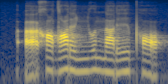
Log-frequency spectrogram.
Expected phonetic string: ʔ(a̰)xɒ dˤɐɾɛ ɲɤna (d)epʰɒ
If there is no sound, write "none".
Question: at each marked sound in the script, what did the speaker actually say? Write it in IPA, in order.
a̰, ɾ

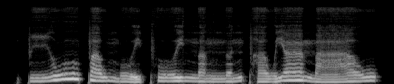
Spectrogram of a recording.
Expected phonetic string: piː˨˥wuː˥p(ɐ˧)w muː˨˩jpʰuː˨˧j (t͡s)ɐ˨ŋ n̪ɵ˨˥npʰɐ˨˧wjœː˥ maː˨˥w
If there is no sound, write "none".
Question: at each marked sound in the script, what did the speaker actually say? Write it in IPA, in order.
ɐ˧, n̪

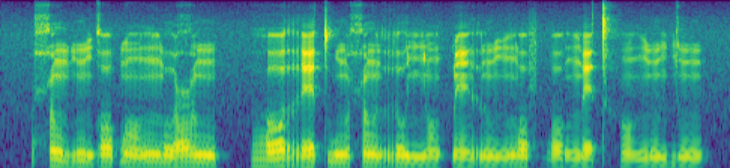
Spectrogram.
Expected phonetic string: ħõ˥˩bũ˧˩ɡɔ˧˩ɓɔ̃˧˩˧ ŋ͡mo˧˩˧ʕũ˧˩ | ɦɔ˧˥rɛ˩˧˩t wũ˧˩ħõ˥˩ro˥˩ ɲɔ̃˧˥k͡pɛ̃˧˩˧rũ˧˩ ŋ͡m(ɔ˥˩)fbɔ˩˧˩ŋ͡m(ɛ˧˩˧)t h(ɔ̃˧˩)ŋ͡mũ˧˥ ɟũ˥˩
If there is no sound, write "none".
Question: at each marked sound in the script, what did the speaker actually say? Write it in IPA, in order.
ɔ˥˩, ɛ˧˩˧, ɔ̃˧˩

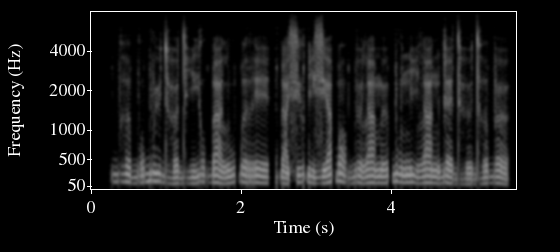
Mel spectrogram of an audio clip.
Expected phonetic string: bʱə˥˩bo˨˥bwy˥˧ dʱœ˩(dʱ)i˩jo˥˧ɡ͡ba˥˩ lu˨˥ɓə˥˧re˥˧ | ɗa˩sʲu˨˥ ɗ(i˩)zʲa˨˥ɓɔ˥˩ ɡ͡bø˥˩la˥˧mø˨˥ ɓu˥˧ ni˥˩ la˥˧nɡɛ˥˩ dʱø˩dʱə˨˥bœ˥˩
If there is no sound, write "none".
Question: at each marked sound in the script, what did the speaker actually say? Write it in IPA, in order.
dʱ, i˩

